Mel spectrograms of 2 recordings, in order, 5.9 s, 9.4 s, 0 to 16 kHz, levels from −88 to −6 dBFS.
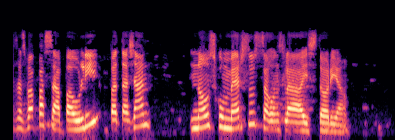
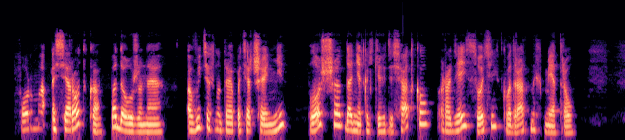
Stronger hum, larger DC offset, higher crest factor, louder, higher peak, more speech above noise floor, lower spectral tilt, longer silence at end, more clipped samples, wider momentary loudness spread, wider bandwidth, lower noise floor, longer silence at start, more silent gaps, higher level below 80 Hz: neither; neither; about the same, 14 dB vs 16 dB; about the same, -14 LUFS vs -16 LUFS; about the same, 0 dBFS vs 0 dBFS; second, 37 dB vs 43 dB; second, -4 dB/octave vs -5.5 dB/octave; about the same, 0.7 s vs 0.8 s; neither; about the same, 9 LU vs 8 LU; about the same, 7.8 kHz vs 7.6 kHz; second, -51 dBFS vs -59 dBFS; about the same, 0.25 s vs 0.3 s; neither; about the same, -60 dBFS vs -56 dBFS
